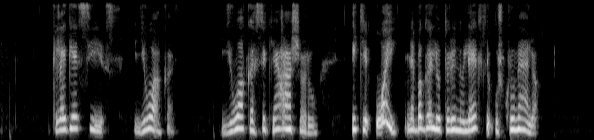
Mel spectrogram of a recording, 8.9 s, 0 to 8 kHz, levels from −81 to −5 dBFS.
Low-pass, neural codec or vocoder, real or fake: 7.2 kHz; codec, 16 kHz in and 24 kHz out, 1.1 kbps, FireRedTTS-2 codec; fake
